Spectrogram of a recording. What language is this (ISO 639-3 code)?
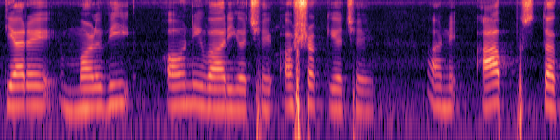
guj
